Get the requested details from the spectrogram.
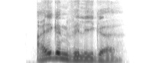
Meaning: inflection of eigenwillig: 1. strong/mixed nominative/accusative feminine singular 2. strong nominative/accusative plural 3. weak nominative all-gender singular
- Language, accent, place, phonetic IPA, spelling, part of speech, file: German, Germany, Berlin, [ˈaɪ̯ɡn̩ˌvɪlɪɡə], eigenwillige, adjective, De-eigenwillige.ogg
